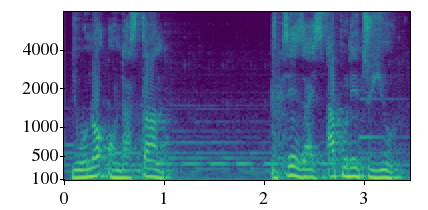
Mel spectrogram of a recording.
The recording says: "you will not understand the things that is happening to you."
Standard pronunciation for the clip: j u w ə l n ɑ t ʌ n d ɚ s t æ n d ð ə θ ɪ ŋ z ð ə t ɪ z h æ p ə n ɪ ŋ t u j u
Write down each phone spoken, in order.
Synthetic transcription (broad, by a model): j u w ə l n ɑ t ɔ n d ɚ s t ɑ n d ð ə t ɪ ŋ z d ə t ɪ s h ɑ p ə n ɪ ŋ t u j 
